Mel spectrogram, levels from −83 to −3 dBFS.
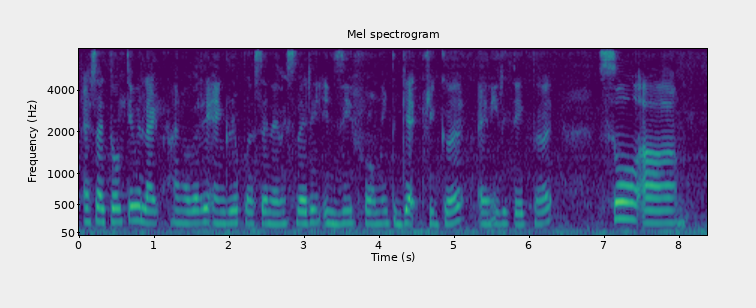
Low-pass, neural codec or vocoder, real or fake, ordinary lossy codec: none; codec, 16 kHz, 4 kbps, X-Codec, WavLM features, trained on Multilingual LibriSpeech; fake; none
